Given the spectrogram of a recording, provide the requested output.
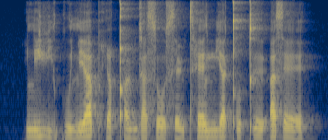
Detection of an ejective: present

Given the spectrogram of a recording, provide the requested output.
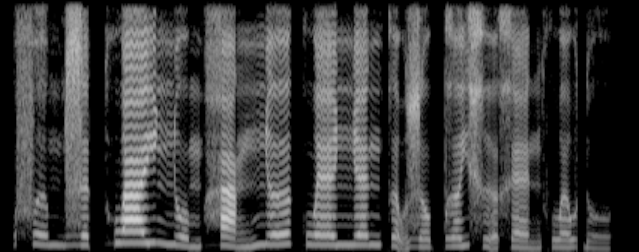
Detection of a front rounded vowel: absent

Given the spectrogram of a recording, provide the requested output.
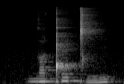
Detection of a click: present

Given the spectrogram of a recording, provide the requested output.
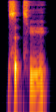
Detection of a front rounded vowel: present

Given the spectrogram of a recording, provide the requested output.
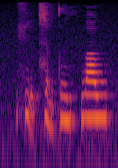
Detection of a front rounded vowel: absent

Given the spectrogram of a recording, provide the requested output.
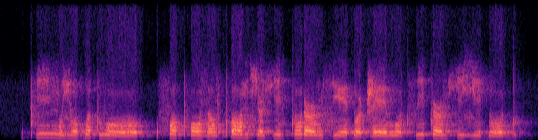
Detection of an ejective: present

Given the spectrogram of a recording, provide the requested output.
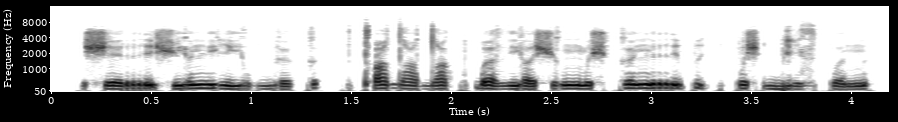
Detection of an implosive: present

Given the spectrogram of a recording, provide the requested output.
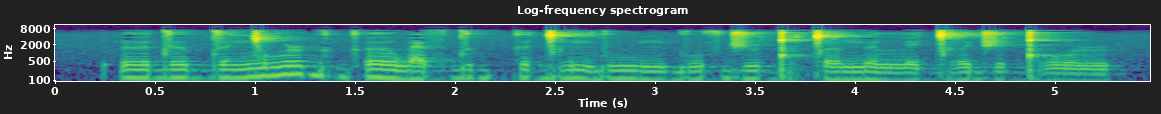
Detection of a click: present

